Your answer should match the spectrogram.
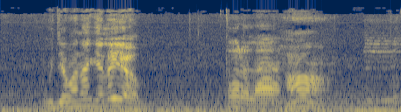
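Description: Two short stretches of talking inside a moving Suzuki car, over the car's steady low engine and road rumble in the cabin.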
